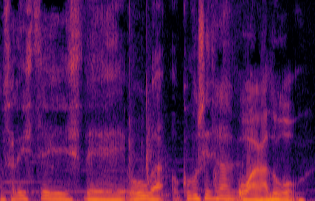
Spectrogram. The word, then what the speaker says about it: Ouagadougou: Ouagadougou. Ouagadougou.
